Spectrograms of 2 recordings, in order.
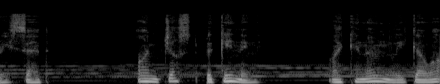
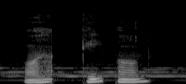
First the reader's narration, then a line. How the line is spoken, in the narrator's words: said Ben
